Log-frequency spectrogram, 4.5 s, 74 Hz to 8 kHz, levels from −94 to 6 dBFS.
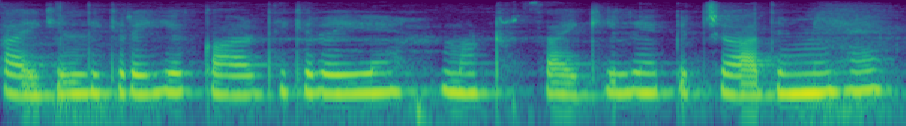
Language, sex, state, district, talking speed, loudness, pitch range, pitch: Hindi, female, Uttar Pradesh, Shamli, 170 wpm, -14 LUFS, 255-265 Hz, 260 Hz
